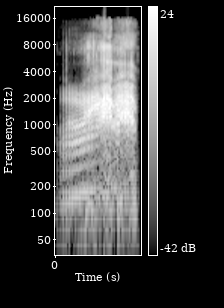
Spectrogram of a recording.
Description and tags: Cartoon - Chihuahua Snarl
A cartoon chihuahua-like snarl
animal, cartoon, chihuahua, coo, creature, curr, dog, gnarl, goblin, gremlin, growl, monster, snarl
